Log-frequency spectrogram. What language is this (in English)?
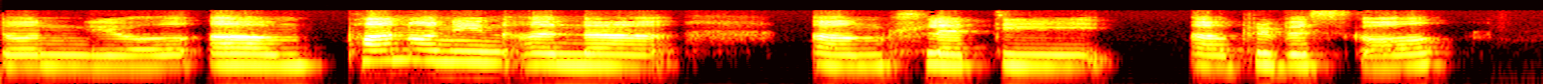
Welsh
